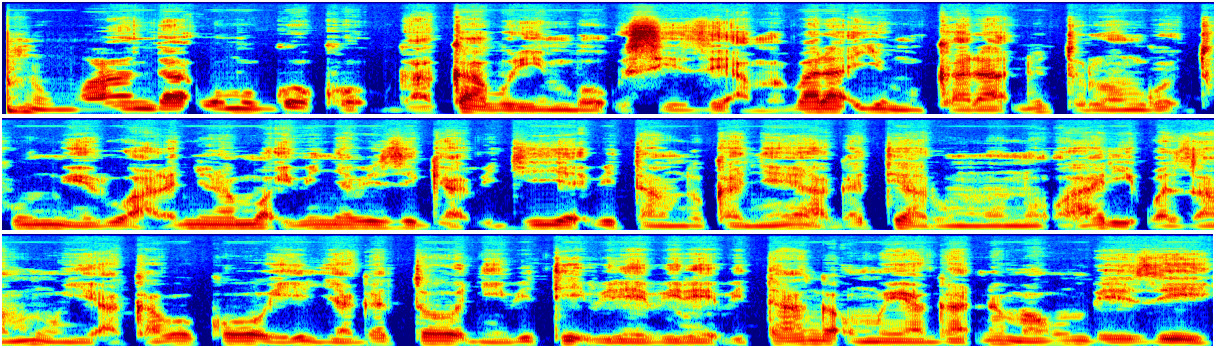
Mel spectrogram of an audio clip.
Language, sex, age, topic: Kinyarwanda, female, 18-24, government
